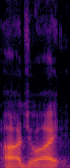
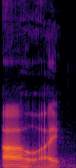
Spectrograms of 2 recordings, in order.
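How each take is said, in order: First: The word is said with an English J sound. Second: The word is said with an H sound.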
